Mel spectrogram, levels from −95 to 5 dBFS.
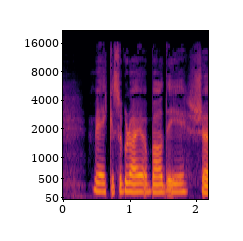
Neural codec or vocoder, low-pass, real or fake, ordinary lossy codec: none; 19.8 kHz; real; MP3, 64 kbps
